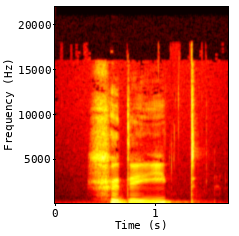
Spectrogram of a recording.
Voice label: "xteyith", Cow Creek; flute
